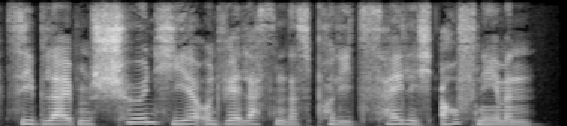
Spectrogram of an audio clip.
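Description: A woman voicing an angry grown man who shouts indignantly at a driver in an audiobook scene. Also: medium pitch, moderate pace, dry recording, studio quality, close to an everyday voice. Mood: stern. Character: furious father, a grown man.

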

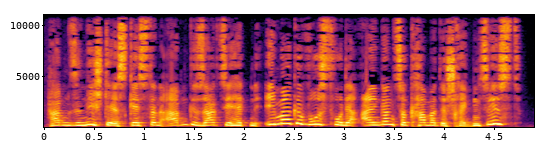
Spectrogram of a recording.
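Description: A man's voice: very high-pitched, lively intonation, fast talker, breathy edge, voice pushed up, heavily acted. A man voicing a blunt female teacher in an audiobook reading, pointed and needling. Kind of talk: audiobook character voice.

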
